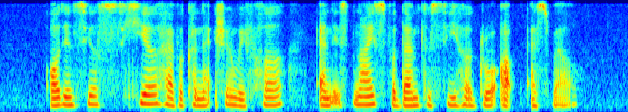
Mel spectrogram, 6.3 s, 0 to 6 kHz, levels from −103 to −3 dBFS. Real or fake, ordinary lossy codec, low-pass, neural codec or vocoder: real; Opus, 32 kbps; 5.4 kHz; none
